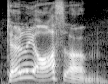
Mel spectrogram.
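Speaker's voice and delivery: loud, high delighted cheer; excited. Real, not acted. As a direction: whoop it out with glee. Laughing about prank.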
